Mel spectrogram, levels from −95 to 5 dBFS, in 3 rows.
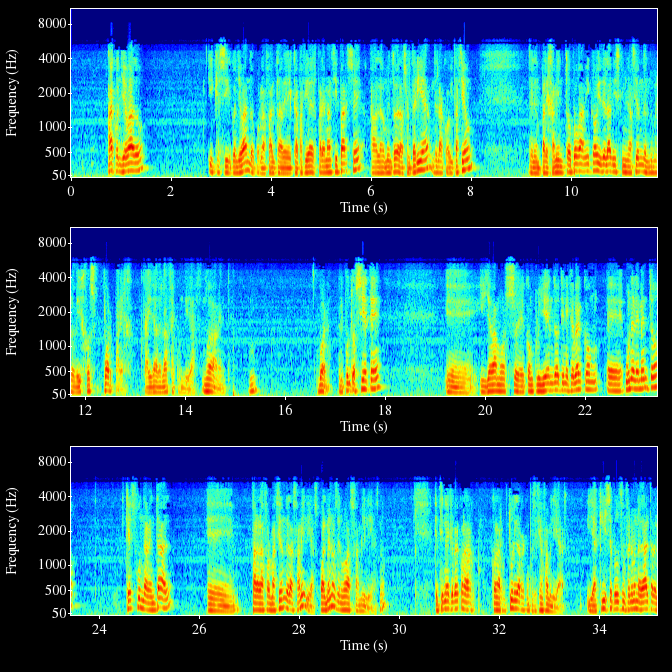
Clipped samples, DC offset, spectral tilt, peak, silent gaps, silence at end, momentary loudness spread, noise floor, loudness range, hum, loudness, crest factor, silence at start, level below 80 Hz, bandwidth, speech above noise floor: under 0.1%; under 0.1%; -10.5 dB/octave; 0 dBFS; none; 0 s; 12 LU; -44 dBFS; 4 LU; none; -13 LUFS; 14 dB; 0.75 s; -46 dBFS; 5.6 kHz; 32 dB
